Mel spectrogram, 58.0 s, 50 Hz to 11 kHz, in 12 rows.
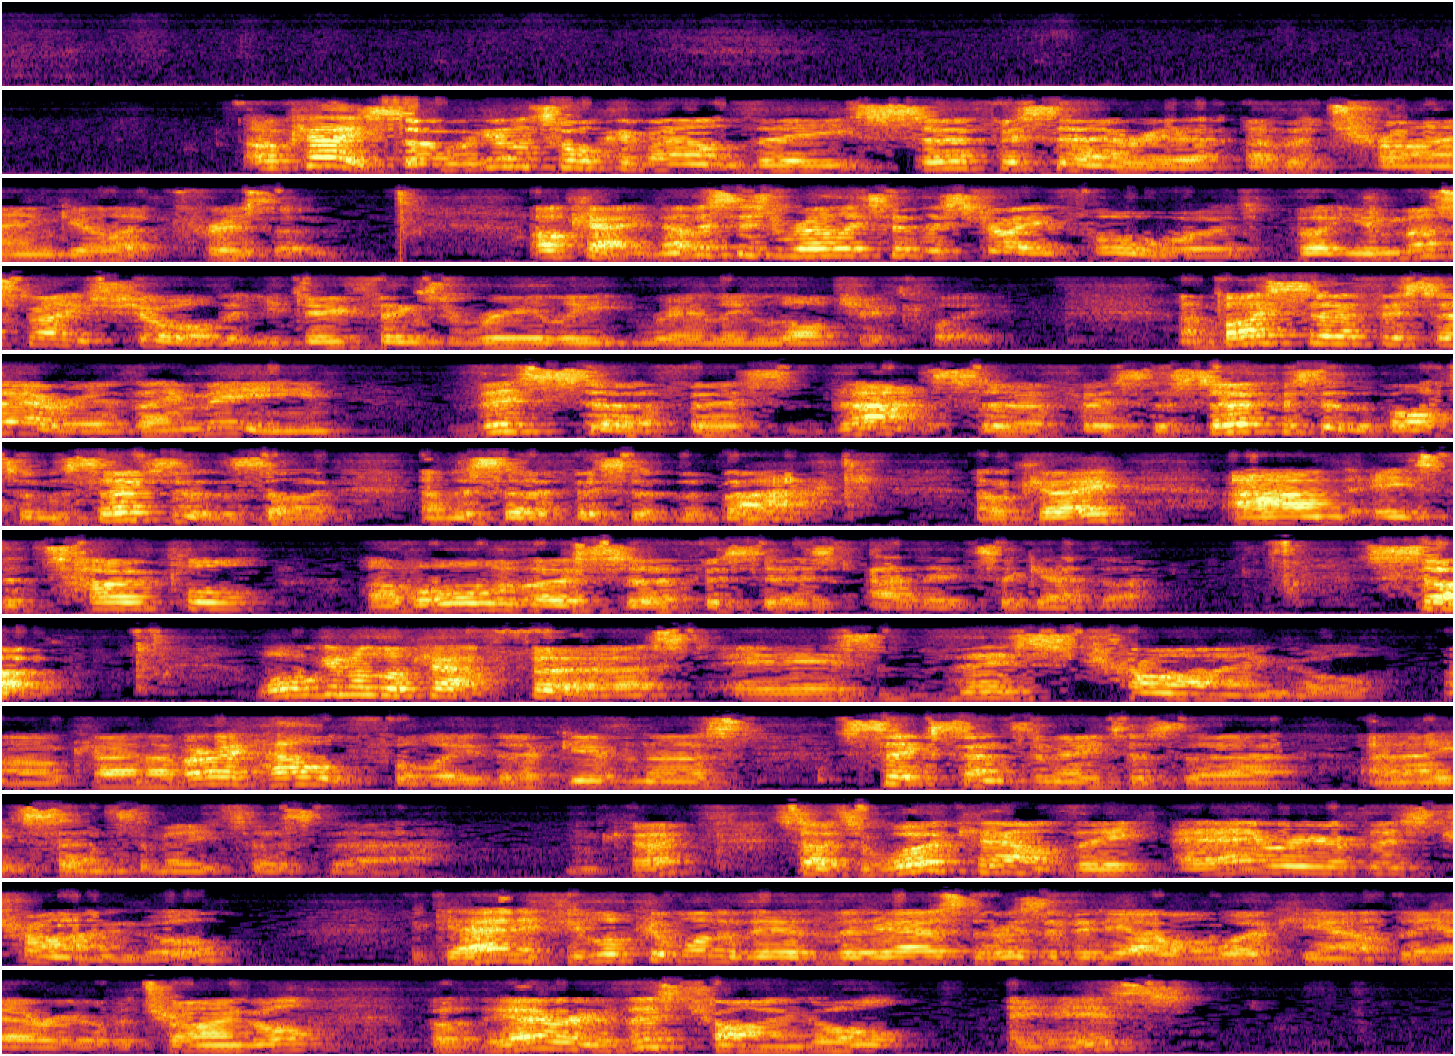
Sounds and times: Speech: 5.6s - 49.2s, 49.8s - 57.3s.

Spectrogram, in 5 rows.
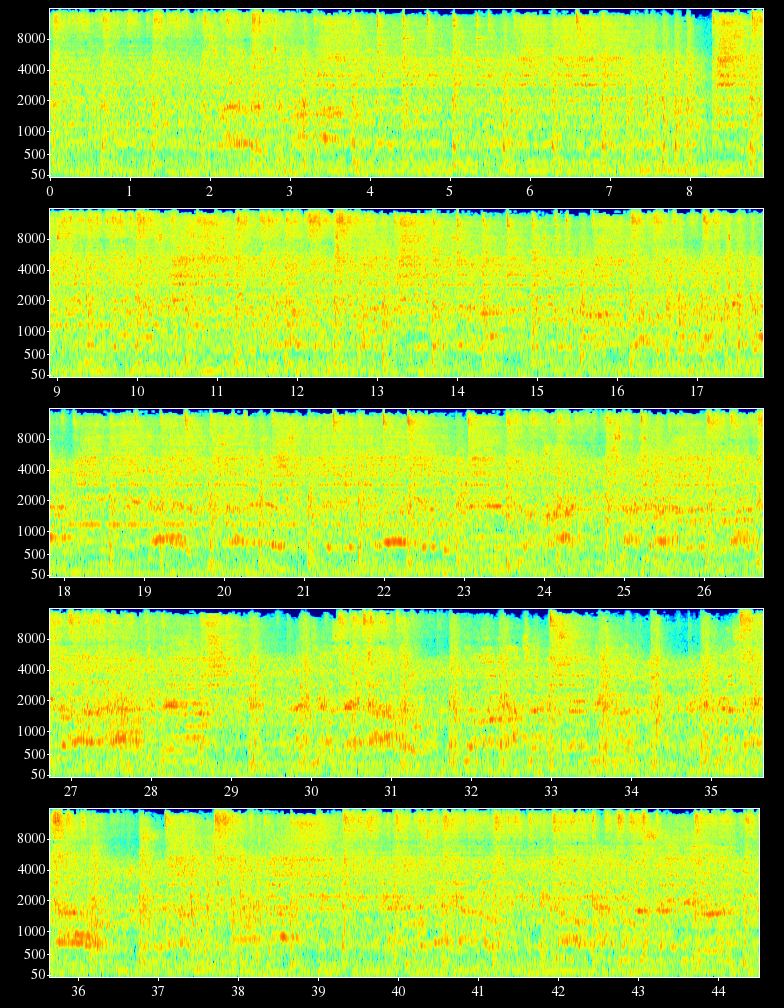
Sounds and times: Punk rock: 0.0s - 44.5s
Singing: 1.8s - 4.5s, 8.3s - 44.5s.

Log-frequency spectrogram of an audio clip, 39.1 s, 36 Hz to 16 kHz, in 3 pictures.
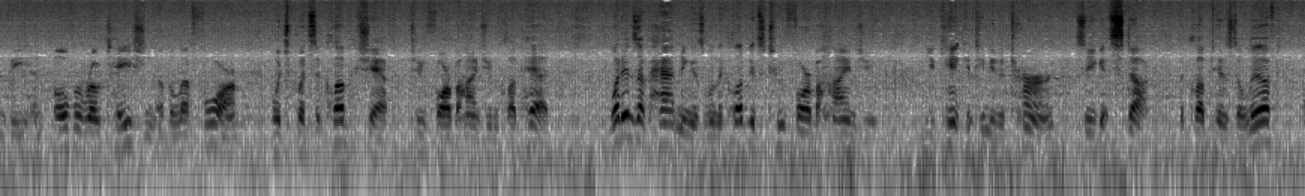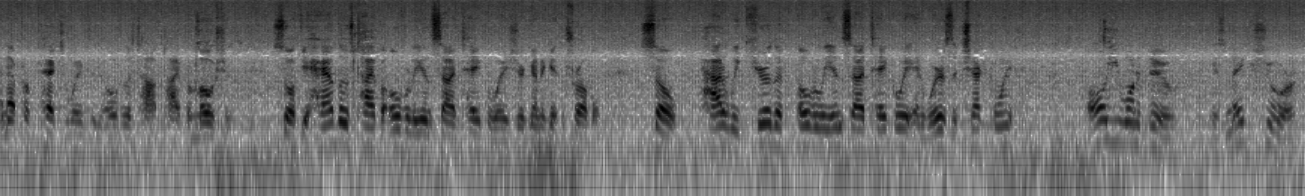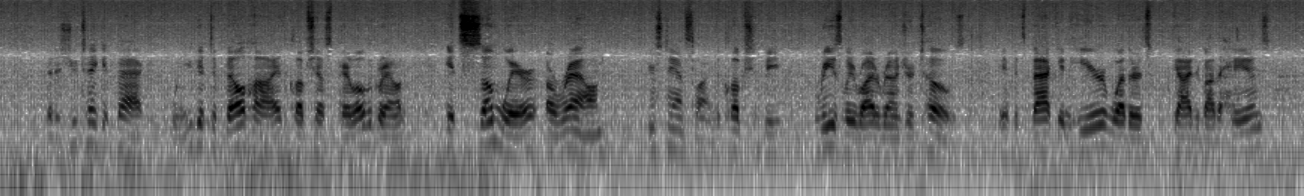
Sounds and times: Speech: 0.0s - 5.5s, 6.1s - 23.2s, 23.9s - 26.0s, 26.6s - 38.8s.

